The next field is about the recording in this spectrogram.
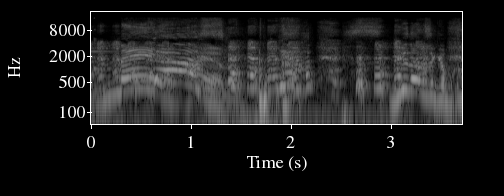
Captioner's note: laughter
